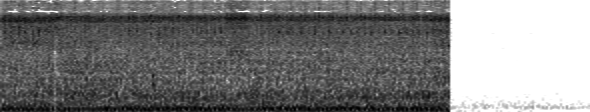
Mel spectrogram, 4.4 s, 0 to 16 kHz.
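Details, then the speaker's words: Farmall 140 industrial tractor, revived after 10+ years sitting, driven after a clutch repair: loud, lumpy running with an uneven chuff until shut off; a misfire because plug wires 2 and 3 were swapped on the distributor cap. "I think I was running this Engine with one of the spark plug wires firing completely at the wrong time so I just looked at this old cap and rotor and I can tell where the wires used to go turns out I had two and three switched this whole time"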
